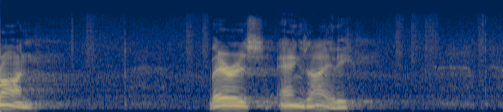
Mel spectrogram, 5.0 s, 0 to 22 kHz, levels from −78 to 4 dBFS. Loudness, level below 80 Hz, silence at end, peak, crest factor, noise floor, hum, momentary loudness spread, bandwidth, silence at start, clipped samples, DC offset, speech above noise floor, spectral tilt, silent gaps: -23 LUFS; -76 dBFS; 1.3 s; -6 dBFS; 20 dB; -51 dBFS; none; 27 LU; 13.5 kHz; 0 s; under 0.1%; under 0.1%; 28 dB; -4.5 dB/octave; none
